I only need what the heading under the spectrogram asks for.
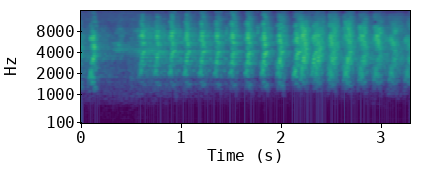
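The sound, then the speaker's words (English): A rapid, steady series of bright, high-pitched bird chirps repeats about four times a second, clear with no one talking, in the morning in a valley along the banks of the Russian River, just north of San Francisco. “Ed Herman collected these calls of birds and other creatures that echo each morning through the valley”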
